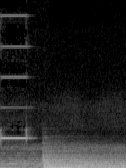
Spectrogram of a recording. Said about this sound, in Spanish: Estaba pensando eso cuando escuché que sonó el microondas en la cocina.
